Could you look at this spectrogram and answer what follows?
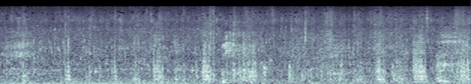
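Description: Water splashing and sloshing, with irregular knocks and clatter.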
